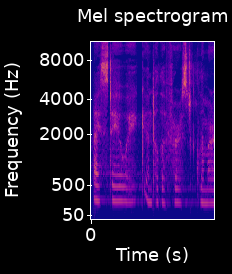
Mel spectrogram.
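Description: A spoken-word voice passage in a chillstep track, speaking softly with strong breathy hiss, broken by two short pauses.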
